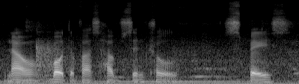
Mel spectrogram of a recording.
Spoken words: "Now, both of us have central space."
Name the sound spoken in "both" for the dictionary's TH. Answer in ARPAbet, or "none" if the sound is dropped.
T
